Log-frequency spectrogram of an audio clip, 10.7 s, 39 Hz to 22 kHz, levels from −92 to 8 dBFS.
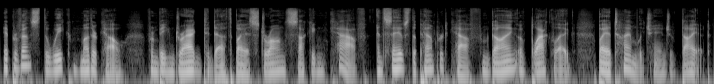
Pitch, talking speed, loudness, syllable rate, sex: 100 Hz, 175 wpm, -24 LUFS, 4.4 syllables/s, male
